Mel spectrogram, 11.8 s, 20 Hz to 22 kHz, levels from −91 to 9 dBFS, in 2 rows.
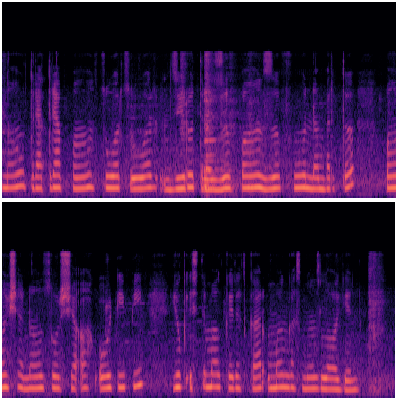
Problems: none marked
